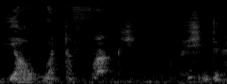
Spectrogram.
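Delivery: scared whisper; hushed and urgent, hiding from her. Retold or imitated.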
